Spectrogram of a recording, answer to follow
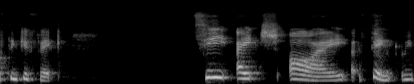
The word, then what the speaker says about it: Thinkific: you spell it um like it's terrific but think at the beginning um content help yes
